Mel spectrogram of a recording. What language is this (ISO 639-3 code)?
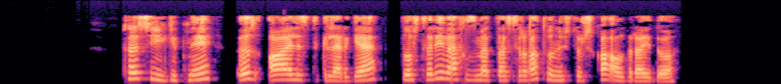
uig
